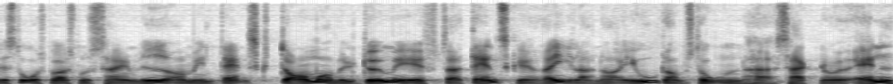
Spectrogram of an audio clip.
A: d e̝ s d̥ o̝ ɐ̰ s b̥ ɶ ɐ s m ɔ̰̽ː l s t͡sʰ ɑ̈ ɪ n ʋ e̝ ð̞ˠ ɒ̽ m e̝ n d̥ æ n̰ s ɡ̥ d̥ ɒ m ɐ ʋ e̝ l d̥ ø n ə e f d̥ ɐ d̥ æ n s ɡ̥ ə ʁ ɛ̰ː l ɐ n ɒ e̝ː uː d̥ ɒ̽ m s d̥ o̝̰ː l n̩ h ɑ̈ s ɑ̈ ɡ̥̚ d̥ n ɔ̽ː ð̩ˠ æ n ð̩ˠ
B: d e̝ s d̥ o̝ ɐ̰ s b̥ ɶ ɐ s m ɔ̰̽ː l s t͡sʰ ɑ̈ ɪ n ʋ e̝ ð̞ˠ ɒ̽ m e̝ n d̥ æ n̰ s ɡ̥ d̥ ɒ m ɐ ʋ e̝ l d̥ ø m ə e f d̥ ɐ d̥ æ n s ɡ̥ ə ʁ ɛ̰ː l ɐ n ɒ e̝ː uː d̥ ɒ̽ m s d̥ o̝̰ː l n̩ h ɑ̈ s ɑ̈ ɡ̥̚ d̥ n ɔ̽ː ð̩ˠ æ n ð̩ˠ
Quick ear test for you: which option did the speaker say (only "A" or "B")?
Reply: B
